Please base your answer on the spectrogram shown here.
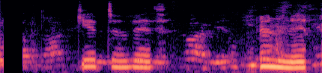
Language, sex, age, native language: Icelandic, female, 10, Icelandic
